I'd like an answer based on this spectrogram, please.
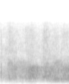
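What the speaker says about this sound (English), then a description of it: "could we have a round of applause for Dr." An audience at the CIPR annual meeting applauds Dr. Palermo with a brief, steady burst of clapping from many hands, dense and even throughout.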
